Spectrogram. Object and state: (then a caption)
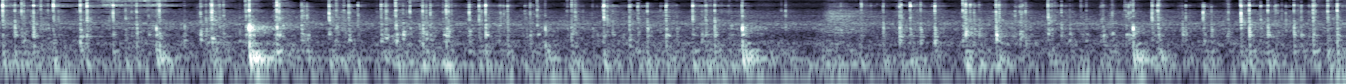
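Mechanical keyboard typing. Long painted fingernails and fingertips rapidly tap the keys of a full-size black plastic mechanical computer keyboard with a hollow housing and purple backlight. The result is a quick, uneven stream of short, bright clacks with a hollow low thump under them, plus a few louder strikes standing out from the steady patter.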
